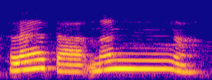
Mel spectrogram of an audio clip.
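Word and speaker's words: لَا تَأْمَنَّا: Jadi nunnya itu dibaca dengan mecucu ya teman-teman. Cara membacanya adalah la ta'manna, seperti itu.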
